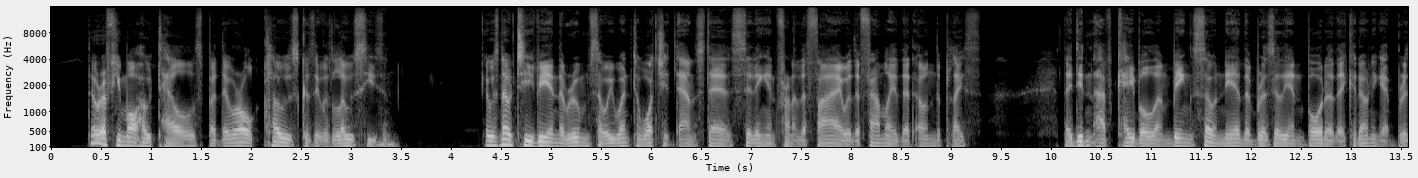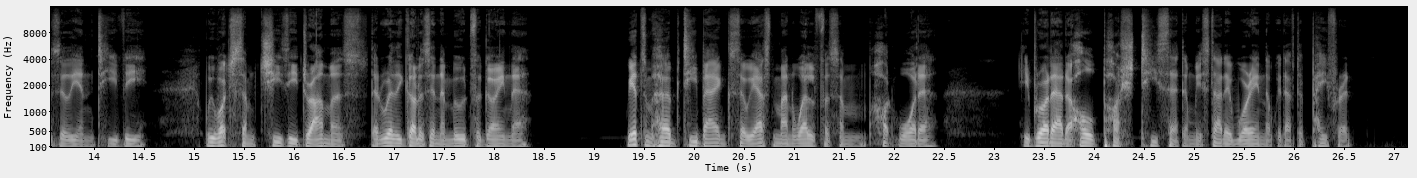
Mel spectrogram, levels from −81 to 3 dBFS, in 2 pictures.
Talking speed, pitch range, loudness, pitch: 240 wpm, 90-105 Hz, -22 LUFS, 95 Hz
